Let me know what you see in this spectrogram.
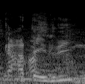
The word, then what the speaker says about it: KT3: Het is niet mijn eigen tandarts, maar KT3 Dental Clinic, toch? Zeg ik dat goed? – KT3. Ja, geweldig.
